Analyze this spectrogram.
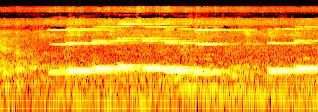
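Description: Slow melody of clear, bell-like chime notes, each held about half a second to a second and stepping up and down in pitch.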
